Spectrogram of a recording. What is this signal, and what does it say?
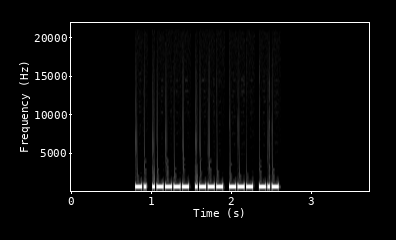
Morse code, heard as a keyed tone, about 46 wpm, 700 Hz. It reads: N1JOK
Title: USA Call Signs - 5 Characters - 6x Character Spacing - 45wpm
